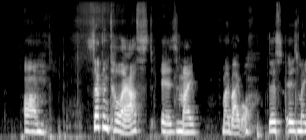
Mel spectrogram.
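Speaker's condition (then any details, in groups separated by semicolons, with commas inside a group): Cerebral palsy, quadriplegic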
